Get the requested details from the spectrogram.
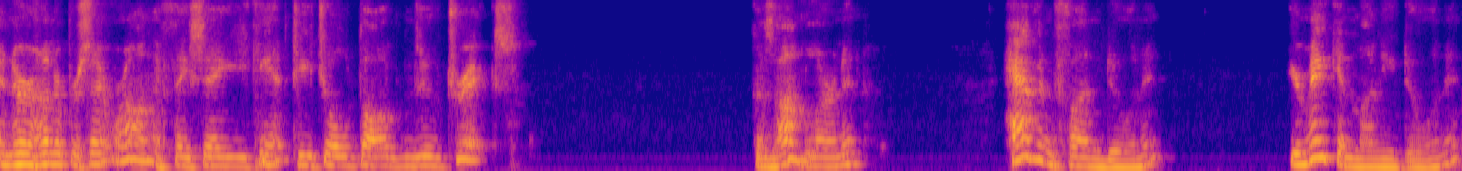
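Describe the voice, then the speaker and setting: A man talks at a fairly slow pace, leaving long, frequent pauses. His pitch is fairly high and his intonation lively. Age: 60s. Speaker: military veteran teaching AI skills. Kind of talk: live stream talk. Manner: animated.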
